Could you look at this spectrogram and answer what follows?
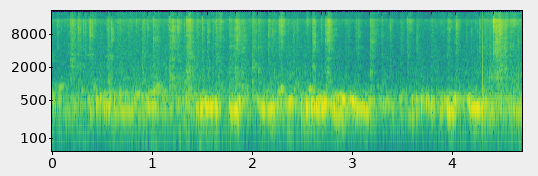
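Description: A golden pigeon coos in a rooftop loft, its low throaty calls repeating in soft rolling bursts close by, with other pigeons faintly present.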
